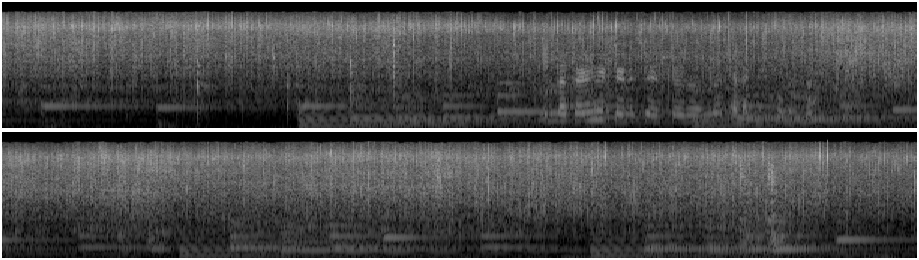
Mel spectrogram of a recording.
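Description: Boiled potato cubes sizzling in hot coconut oil in an iron kadai as a spatula turns them, with a few clicks of the spatula against the pan.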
